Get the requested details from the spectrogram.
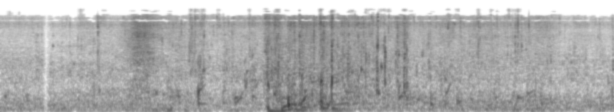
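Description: Water splashes as a hand dips a rock into it.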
